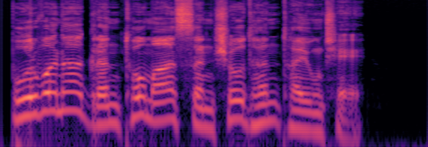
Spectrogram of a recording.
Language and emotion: Gujarati, neutral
